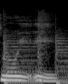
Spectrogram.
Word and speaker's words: muy: meaning of your words pronounced as Mu e this little Powerhouse can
